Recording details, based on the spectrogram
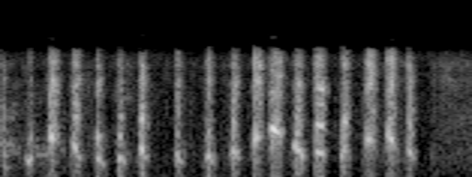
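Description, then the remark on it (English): A voice imitates a mildly agitated hen in a chicken coop, disturbed by a cat entering the coop, giving a quick, steady run of about seventeen short clucks, clear, with no other sound around them. “The disturbed chicken coop begins with a hen gently picking the ground, like so. Then a kitty cat enters the coop, and it becomes a little bit more disturbed.”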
